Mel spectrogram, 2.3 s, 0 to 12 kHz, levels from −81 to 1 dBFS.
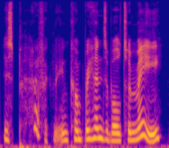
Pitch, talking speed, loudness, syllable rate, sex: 200 Hz, 160 wpm, -17 LUFS, 5.9 syllables/s, female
